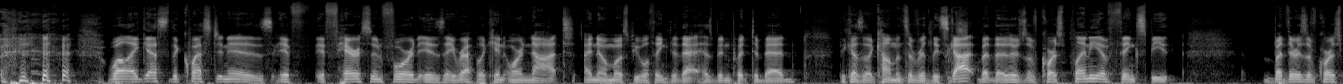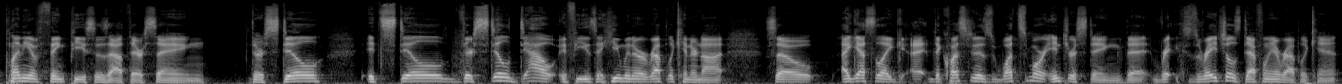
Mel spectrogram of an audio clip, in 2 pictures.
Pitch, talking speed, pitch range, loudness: 110 Hz, 190 wpm, 100-130 Hz, -23 LUFS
